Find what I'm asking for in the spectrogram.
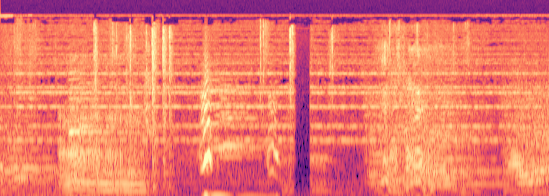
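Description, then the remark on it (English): Dogs all over town bark and yelp in overlapping bursts after a knife's whistle attachment is blown, with a sharp sudden crack partway through and a brief quiet gap before the barking resumes. “Buddy and Molly, however, leap up and look around them, as do dog after dog after dog all over town.”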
